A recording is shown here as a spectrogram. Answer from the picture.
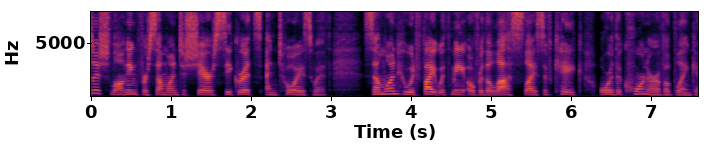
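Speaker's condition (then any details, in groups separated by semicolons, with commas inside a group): No condition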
